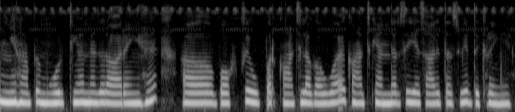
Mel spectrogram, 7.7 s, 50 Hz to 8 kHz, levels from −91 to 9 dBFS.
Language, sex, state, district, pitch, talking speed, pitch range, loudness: Hindi, female, Maharashtra, Aurangabad, 225 Hz, 200 wpm, 220-235 Hz, -22 LUFS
